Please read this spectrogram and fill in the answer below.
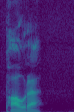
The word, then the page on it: pɑwra: Vafsi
